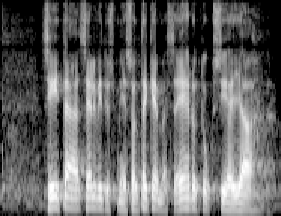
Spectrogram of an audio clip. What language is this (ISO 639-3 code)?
fin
